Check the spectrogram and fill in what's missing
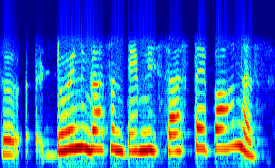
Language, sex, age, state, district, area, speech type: Kashmiri, male, 18-30, Jammu and Kashmir, Bandipora, rural, conversation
